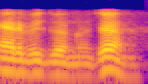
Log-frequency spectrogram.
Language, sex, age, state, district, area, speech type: Nepali, male, 60+, West Bengal, Kalimpong, rural, conversation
